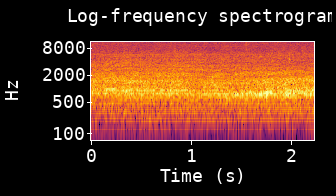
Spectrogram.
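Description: A steady mechanical hum with a hiss, and a faint steady tone under it that sits lower in pitch in the second half.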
